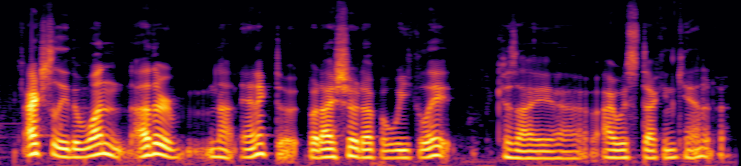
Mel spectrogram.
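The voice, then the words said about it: Canadian accent. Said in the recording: “who's this person with the a Canadian, Canadian, accent?”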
